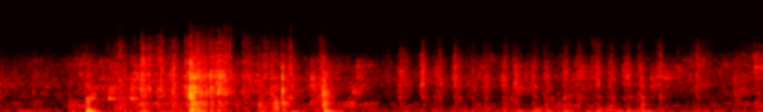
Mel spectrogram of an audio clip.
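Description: Kitchen items being handled on a worktop: a few knocks and clatters in the first few seconds, then a run of quick, evenly spaced light clicks for about three seconds.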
